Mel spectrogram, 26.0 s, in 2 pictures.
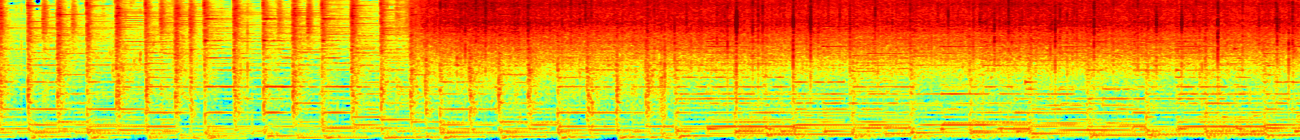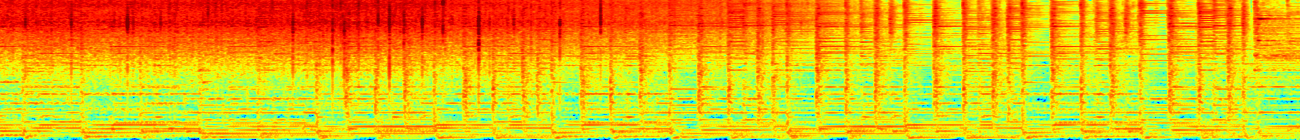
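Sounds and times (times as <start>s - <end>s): background music: 0.0s - 26.0s
chicken sizzling in oil: 4.2s - 21.2s.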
